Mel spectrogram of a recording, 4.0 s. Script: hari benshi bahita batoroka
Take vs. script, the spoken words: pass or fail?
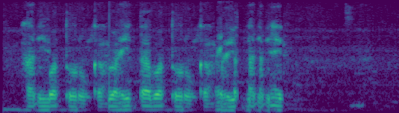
fail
